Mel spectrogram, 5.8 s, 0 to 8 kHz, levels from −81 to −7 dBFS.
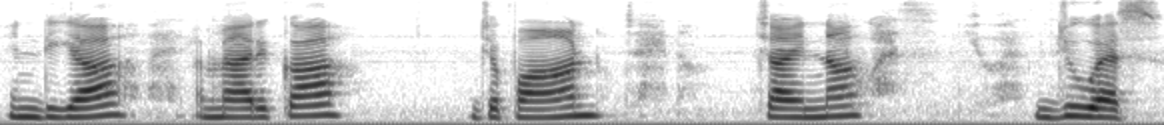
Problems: background sounds at intervals, background conversations at intervals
